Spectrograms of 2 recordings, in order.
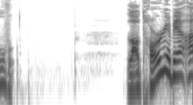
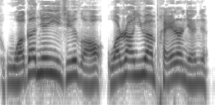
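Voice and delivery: higher, lightly voiced small boy; insistent child; 7 semitones higher than usual. A narrator's reading. Grandson refuses to let grandmother go, mildly insistent child. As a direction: insist like a clingy kid. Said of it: "孩子就不干了".

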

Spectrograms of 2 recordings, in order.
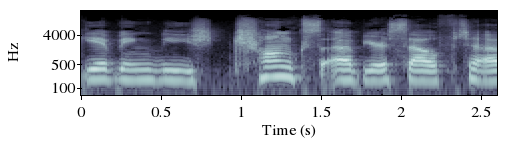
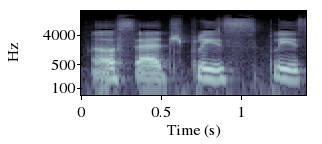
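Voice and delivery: normal talking voice

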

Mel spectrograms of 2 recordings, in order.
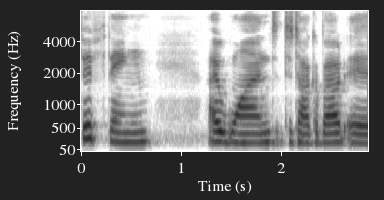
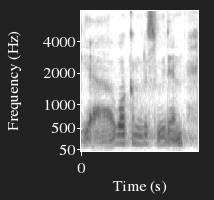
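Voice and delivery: softer, quick deadpan aside; dry sarcasm; 3 semitones lower, 15 dB quieter, faster than usual. Retold or imitated. Telling the guy nothing's open in Sweden, dry and sarcastic. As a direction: toss it off with dry irony. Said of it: "And I was like".

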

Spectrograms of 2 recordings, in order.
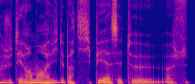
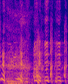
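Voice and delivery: ordinary delivery

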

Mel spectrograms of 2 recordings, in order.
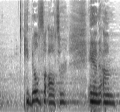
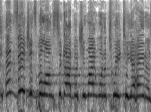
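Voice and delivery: high, sustained preacher's pitch; fired-up preaching; 7 semitones higher than usual. Real, not acted. Preacher telling congregation about their haters, fired up. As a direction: keep the intensity up, pitched high.

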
